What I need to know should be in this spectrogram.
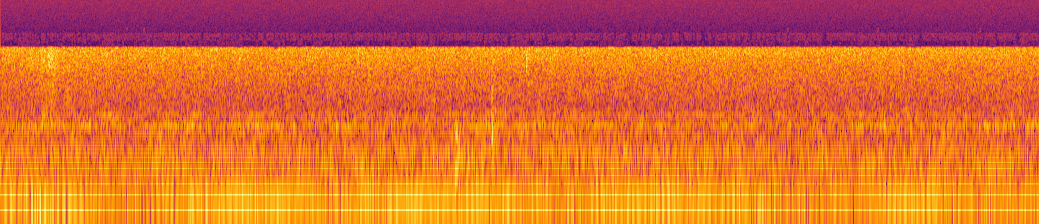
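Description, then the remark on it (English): A fan runs steadily throughout, a continuous soft whir with a low hum beneath it, unchanging in level and with no voices or other distinct sounds. “Like even as we sit here right now, and you let the ears open to this experience of sound, whether it's my voice or fan, the distant hum outside, shuffling in here.”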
